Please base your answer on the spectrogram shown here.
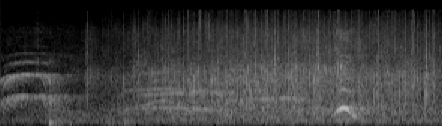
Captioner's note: audience cheering and clapping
